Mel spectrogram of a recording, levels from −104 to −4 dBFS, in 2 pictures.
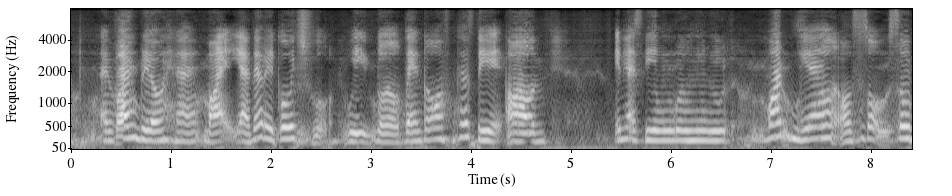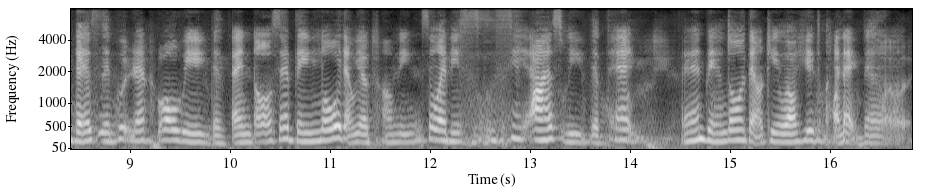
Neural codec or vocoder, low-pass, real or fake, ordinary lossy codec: codec, 16 kHz, 0.5 kbps, FreqCodec, larger model; none; fake; none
